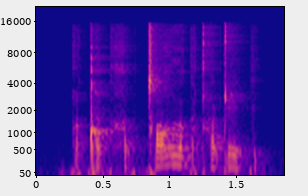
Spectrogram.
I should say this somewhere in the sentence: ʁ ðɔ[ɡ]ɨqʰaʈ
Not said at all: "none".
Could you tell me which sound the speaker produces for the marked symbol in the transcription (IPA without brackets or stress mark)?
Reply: ɡ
